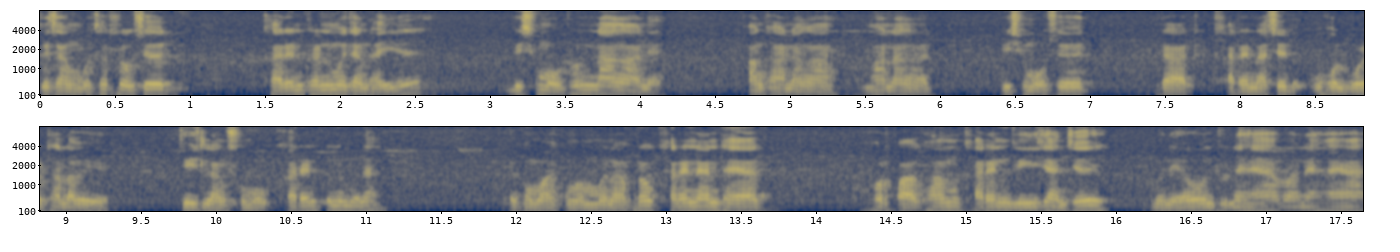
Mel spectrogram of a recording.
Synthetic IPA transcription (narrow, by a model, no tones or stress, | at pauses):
ɡ̥ɯzaŋbɯtʰɯɾɾɔwsɯt | kʰaɾenpʰɾenmɯzaŋtʰajɯ | bisɯmawtʰɔnnːaŋane | pʰaŋkʰanaŋamanaŋat̚ | bisɯmawsɯ | ɾatkʰaɾenasɯtuɦɔlbɔltʰalabɯj | tizlaŋsumɔwkʰaɾenpʰɯnɯmɯna | ekʰɔmakʰɔmamɯnapʰɯɾawkʰaɾenantʰajat̚ | ɦɔɾpʰakʰamkʰaɾenɡizansɯ | mɯneawuntʰuneɦajamaneɦaja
